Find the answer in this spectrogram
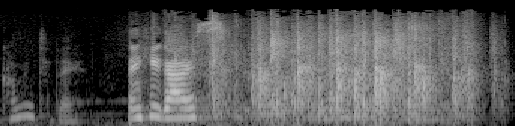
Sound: applause

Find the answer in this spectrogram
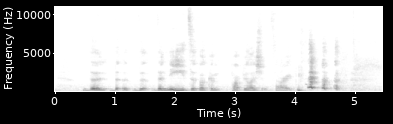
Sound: laughs

